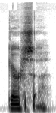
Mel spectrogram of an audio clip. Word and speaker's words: Gersa: a pile of ruins still called by the natives gersa very nearly pronounced ergasa the name in luke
